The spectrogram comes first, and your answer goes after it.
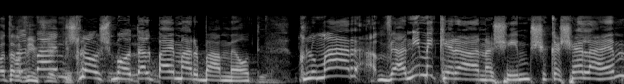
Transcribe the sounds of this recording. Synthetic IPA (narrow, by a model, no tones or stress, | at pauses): at̪alalfimaimʃloʃmeot̪alpaimaʁbameo̞t̪ | klomaʁveanimekiɾaːnaʃimʃekaʃelahe̞m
